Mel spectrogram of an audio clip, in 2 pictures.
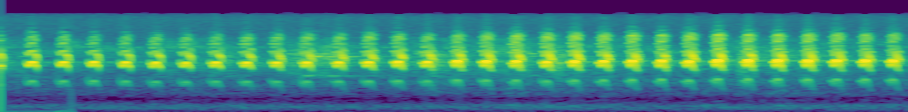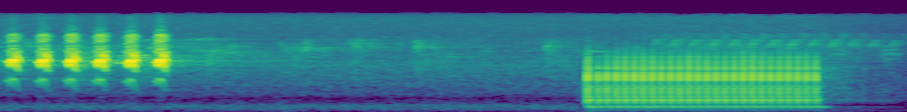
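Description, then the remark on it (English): A northern flicker gives a long, loud, steady series of rapid 'wick-wick-wick' calls for about five seconds, then stops; after a pause comes a brief, dense burst of rapid drumming from a pileated woodpecker. “Okay, here's the flicker, and then the pileated.”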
